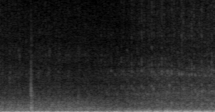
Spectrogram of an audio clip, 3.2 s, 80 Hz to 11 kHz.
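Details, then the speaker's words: Squarebody plow truck V8 that sat for years, started on a new battery: strong, low, even burble at idle with a brief lift in revs, no knocks or misfires; runs healthy, needs an oil change. "Still running great, guys. It's silent up here, too."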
